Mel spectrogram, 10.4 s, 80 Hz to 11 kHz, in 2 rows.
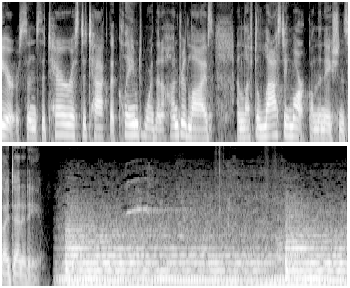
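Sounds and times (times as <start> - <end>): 
speech: 0.0 - 7.6
Notre-Dame Cathedral church bells ringing: 6.0 - 10.3.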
